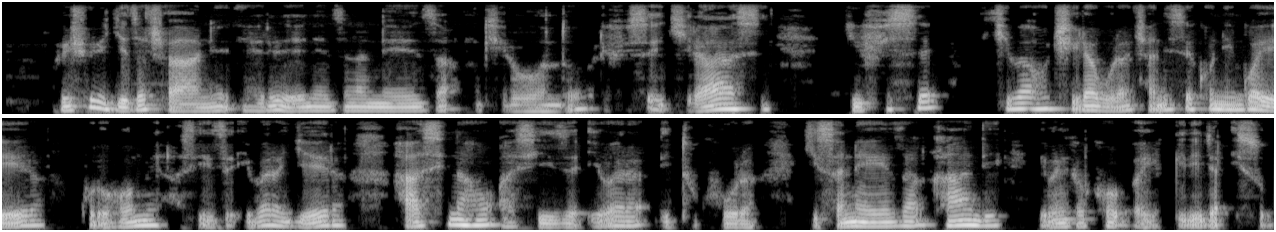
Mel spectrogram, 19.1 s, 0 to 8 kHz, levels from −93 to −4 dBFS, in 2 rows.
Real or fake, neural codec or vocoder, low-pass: real; none; 7.2 kHz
